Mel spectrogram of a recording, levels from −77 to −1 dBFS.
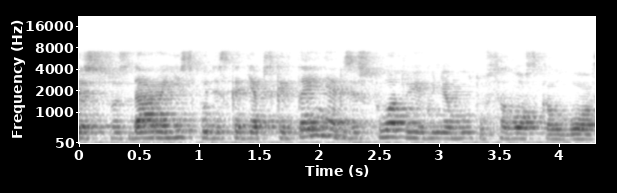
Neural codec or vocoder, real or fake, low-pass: none; real; 7.2 kHz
